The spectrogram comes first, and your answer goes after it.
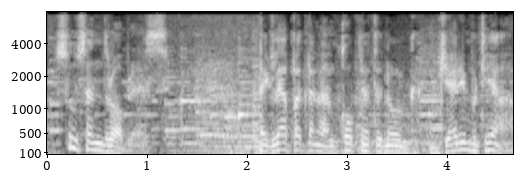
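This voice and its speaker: Formal male radio announcer over loud music. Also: mid-range voice, big pitch swings, dull audio. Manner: formal, deliberate phrasing. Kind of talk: formal scripted closing credits.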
